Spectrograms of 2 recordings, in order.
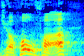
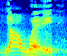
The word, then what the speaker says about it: Yahweh: When I was growing up, it was pronounced Jehovah. In more modern times, theologians, for various reasons, pronounce it Yahweh, but it is a particular name of the Lord.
